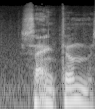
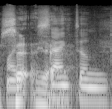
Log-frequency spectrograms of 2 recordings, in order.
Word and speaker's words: SNCTM: which I guess is pronounced Sanctum. – Sanctum? – Sanctum.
